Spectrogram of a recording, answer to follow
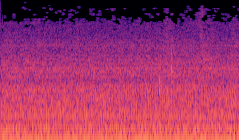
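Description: A steady low hum with a thin constant whine above it and an even hiss, unchanging throughout.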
